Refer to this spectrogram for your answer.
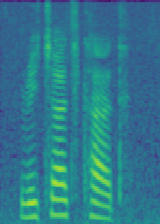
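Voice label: "recharge card", Nigerian Pidgin, female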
